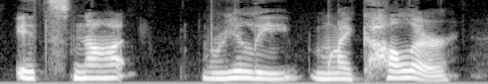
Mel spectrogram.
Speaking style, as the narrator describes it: Lois managed to gasp

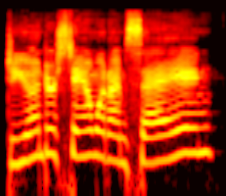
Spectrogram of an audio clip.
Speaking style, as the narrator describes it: asked him, raising my voice just a little

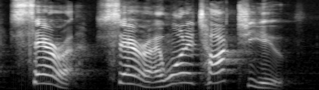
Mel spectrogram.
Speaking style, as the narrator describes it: I called out

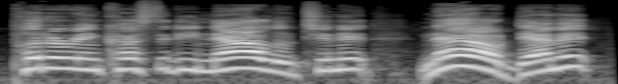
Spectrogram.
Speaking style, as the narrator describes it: the deputy district attorney screamed

